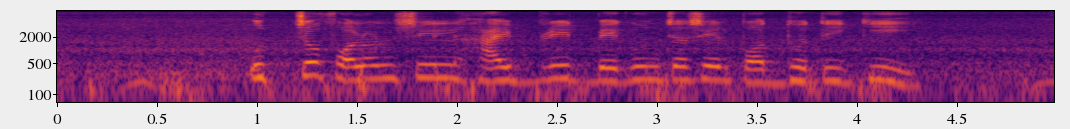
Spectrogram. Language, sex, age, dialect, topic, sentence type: Bengali, female, 36-40, Rajbangshi, agriculture, question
